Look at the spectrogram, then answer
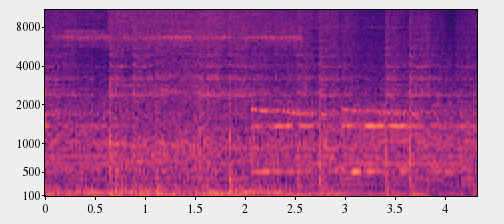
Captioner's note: deep, long growling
